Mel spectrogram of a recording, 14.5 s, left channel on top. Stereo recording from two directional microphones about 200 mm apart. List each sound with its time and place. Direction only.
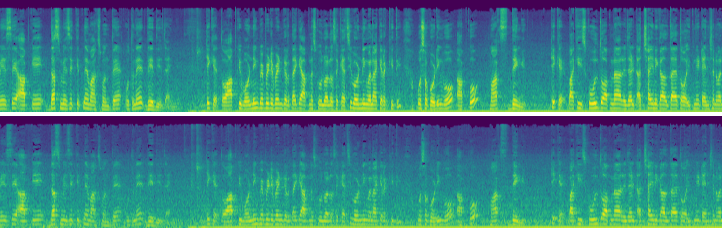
0.0 s speech: 55° left (ahead or behind)
4.1 s speech: 60° left (ahead or behind)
